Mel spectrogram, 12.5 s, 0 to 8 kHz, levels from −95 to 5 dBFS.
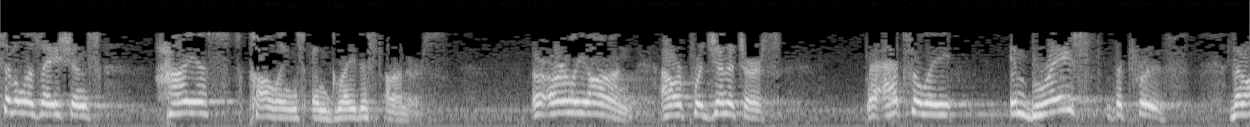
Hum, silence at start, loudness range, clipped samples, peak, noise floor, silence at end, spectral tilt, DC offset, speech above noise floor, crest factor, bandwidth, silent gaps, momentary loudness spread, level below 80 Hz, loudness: none; 0 s; 2 LU; under 0.1%; -2 dBFS; -39 dBFS; 0 s; -11 dB/octave; 0.4%; 26 dB; 12 dB; 4 kHz; none; 17 LU; -50 dBFS; -14 LUFS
